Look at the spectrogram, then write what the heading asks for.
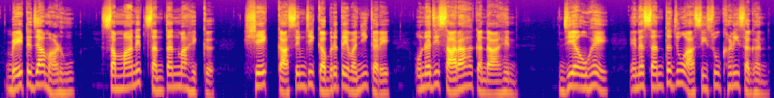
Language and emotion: Sindhi, neutral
